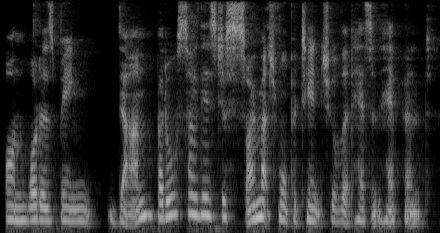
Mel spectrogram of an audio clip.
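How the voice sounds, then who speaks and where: A woman's voice: low voice, expressive, normal speed, breathy edge. A woman with a New Zealand accent co-hosting a podcast, earnestly sharing reports and reflections at length. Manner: earnest, informative, lists facts and reports at length. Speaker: podcast co-host. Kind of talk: casual podcast chat.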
